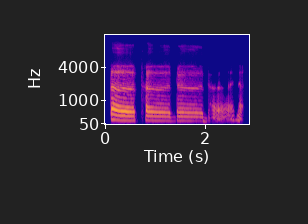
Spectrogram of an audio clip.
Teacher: Tip of the tongue will touch the teeth. That is called dantya, dental.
